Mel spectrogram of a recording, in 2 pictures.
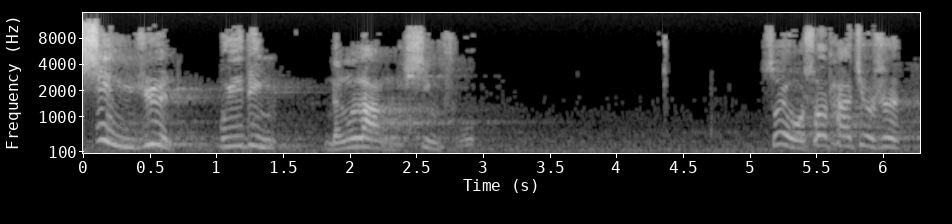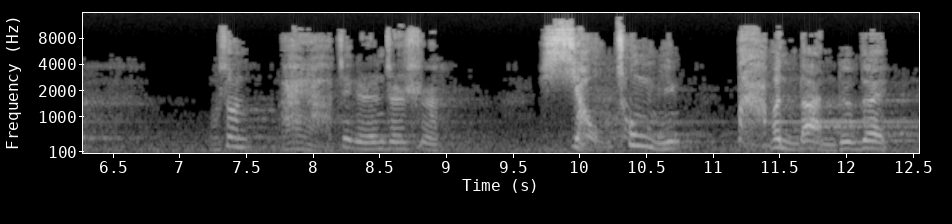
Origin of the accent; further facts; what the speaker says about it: China; 我们中国人都是要讲义气，对不对啊？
